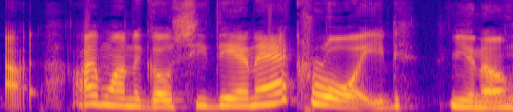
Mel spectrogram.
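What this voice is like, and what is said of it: Funny put-on voice. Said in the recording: “I'm doing a funny voice.”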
